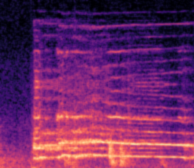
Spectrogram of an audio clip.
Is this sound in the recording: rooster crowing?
yes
